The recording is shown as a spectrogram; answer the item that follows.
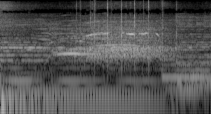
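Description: A live band's sustained chord with audience cheering and whoops over it. A little after three seconds the held low note changes and guitar comes in as the next passage begins.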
